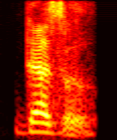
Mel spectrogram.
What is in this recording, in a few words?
"guzzle", Indian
